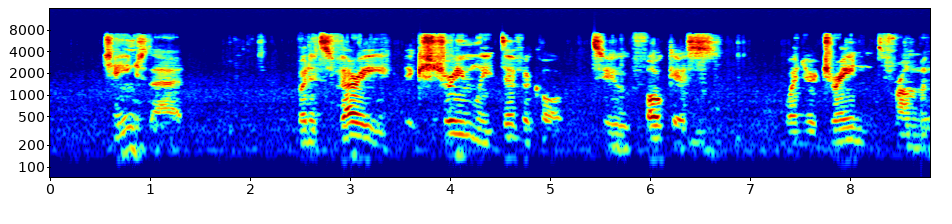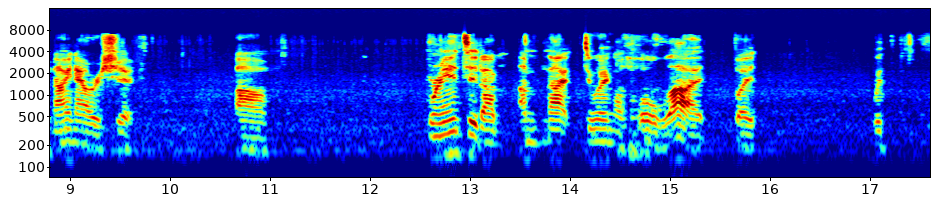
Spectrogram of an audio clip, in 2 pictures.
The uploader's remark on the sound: I love/hate driving while doing this because of the company on the road and not being focused on whats going on but its relaxing when you block it out.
